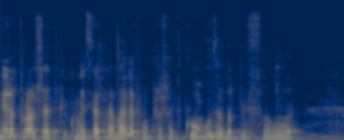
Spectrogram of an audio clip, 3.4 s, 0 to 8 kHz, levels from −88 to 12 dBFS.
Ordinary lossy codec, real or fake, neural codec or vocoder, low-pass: none; fake; codec, 44.1 kHz, 2.6 kbps, SNAC; 7.2 kHz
